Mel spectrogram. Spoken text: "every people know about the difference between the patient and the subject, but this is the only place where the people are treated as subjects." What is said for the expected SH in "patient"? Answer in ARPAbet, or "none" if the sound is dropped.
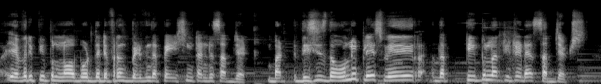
SH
